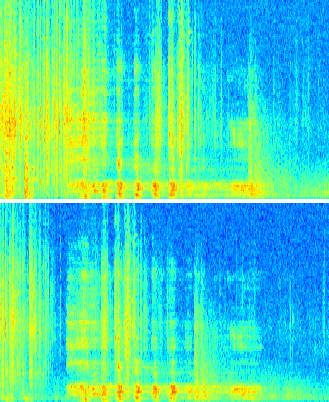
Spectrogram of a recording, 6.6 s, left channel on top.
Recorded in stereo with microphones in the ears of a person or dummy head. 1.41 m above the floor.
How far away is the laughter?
About 1.9 m.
